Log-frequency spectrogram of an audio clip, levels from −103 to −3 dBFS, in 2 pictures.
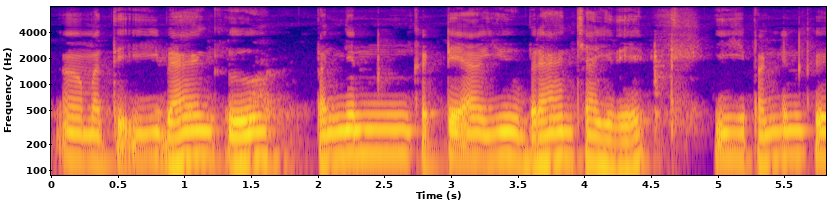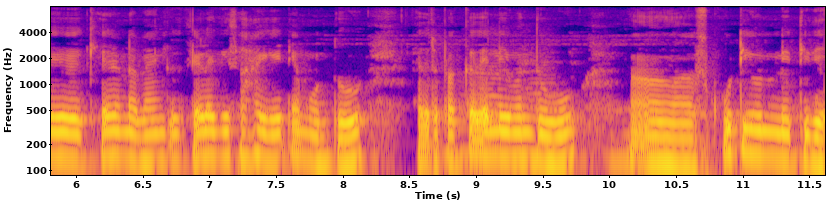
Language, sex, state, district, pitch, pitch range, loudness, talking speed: Kannada, male, Karnataka, Dakshina Kannada, 135 Hz, 125-140 Hz, -15 LUFS, 105 wpm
